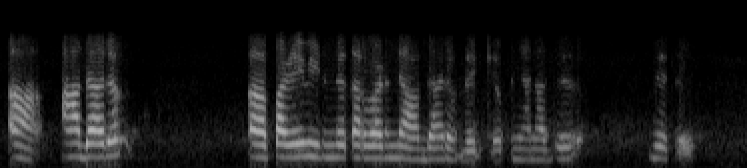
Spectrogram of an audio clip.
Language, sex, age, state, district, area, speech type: Malayalam, female, 18-30, Kerala, Thrissur, rural, conversation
